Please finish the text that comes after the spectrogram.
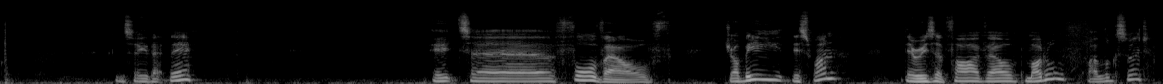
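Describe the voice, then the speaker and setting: An Australian man giving casual, unscripted hands-on repair commentary, halting now and then as he thinks aloud. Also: on the high side, animated, darkish tone. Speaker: video host, radio repairer. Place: indoor workshop.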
